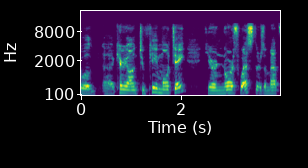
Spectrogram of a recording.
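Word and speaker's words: Piemonte: english so that might be the english uh pronunciation pimote is the italian and pier mole spelt the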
